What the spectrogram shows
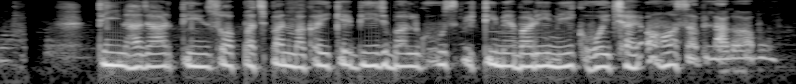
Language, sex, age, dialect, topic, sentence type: Maithili, female, 18-24, Angika, agriculture, question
